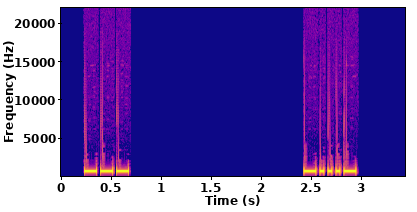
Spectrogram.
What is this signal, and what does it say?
Morse code, heard as a keyed tone, about 29 wpm, spaced as for 5 wpm, 690 Hz. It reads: O<BT>
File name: Lesson 36d - BT - Two Characters 30wpm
